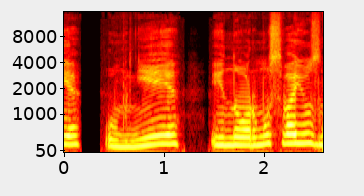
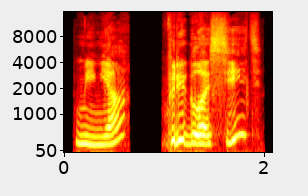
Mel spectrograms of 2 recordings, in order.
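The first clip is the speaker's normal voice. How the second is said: amused disbelief; 4 semitones higher, 5 dB louder than usual. A narrator's reading. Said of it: "Я засмеялась".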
